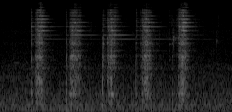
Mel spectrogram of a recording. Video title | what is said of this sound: How To Cook - Roast Chicken Dinner | That's how crispy they are.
